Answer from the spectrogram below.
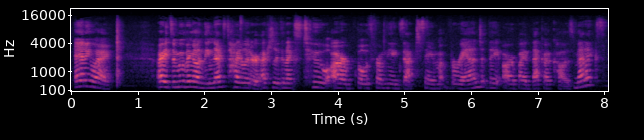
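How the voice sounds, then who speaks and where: Chatting with a stuffed-up nose, a beauty vlogger in her twenties reviews products in a bubbly way, peppered with jokey asides. Her voice is a little high and fairly bright, at a normal speed. There's faint background hiss and the mic sits slightly distant.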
